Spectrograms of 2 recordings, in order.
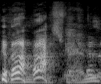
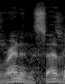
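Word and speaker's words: Wrenn and Seven: I was wondering because I always misread it as Ren Sven. That name keeps coming up because it rhymes. Because it rhymes. And then one day I looked at the card, really looked at it, and oh, Ren and 7.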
